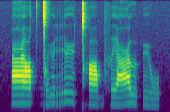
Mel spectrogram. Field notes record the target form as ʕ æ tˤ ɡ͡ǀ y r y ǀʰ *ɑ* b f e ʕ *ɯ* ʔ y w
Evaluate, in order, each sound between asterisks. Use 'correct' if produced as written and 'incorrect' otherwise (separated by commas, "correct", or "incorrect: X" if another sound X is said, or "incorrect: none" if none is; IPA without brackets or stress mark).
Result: correct, correct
